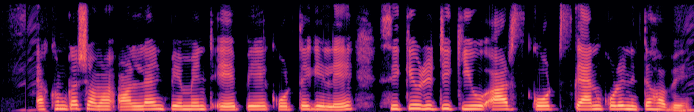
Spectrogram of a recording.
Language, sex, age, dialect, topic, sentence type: Bengali, female, 25-30, Northern/Varendri, banking, statement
